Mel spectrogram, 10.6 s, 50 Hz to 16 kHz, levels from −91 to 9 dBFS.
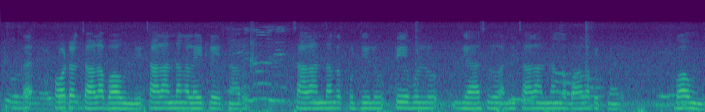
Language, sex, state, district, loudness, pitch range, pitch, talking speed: Telugu, female, Andhra Pradesh, Anantapur, -27 LUFS, 175-185 Hz, 180 Hz, 115 wpm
